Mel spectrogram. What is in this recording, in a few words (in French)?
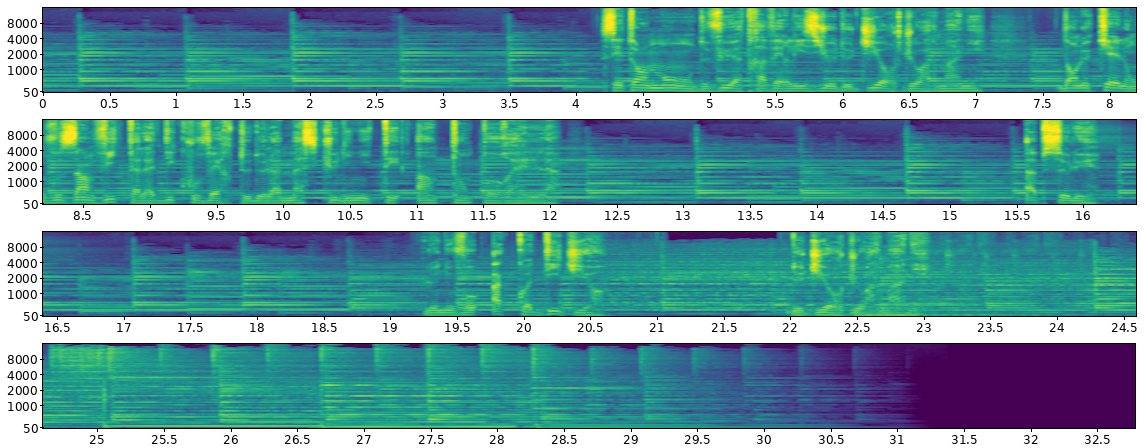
parfum pour hommes annonceur personnage serieux fr normatif; acqua di gio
